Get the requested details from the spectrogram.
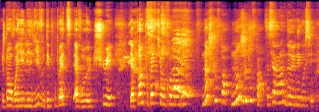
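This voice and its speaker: A fast-talking mom with a high voice records a casual vlog inside her home as a family vlogger. She chats to the camera, switching between cooing at her kids and confiding in viewers, in an echoey room with heavy background noise.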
